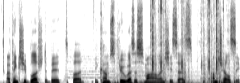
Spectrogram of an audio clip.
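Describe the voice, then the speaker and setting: Over music in the background, a man with a Swedish accent talks at a fairly quick pace. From Sweden. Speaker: vlogger. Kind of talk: personal storytelling.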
